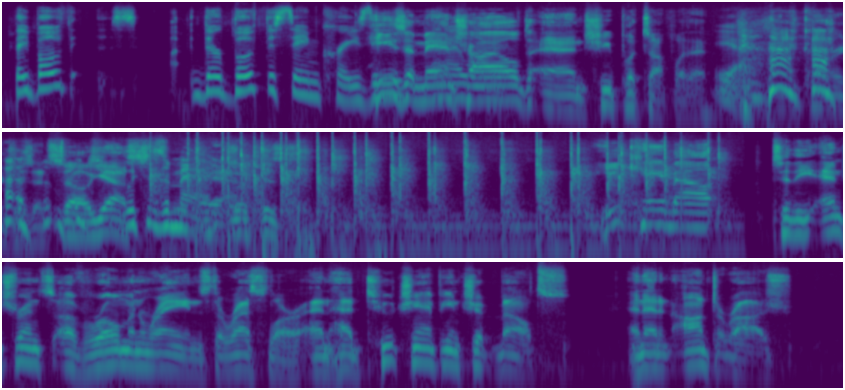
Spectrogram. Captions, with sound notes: They both-- they're both the same crazy-- He's a man child, and she puts up with it. Yeah. [LAUGHTER] Which is a man. Which is-- [APPLAUSE] He came out to the entrance of Roman Reigns, the wrestler, and had two championship belts and an entourage.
